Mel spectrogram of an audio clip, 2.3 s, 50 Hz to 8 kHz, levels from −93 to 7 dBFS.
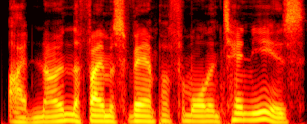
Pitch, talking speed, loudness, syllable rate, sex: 125 Hz, 285 wpm, -19 LUFS, 5.9 syllables/s, male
